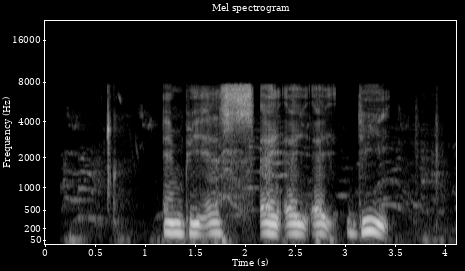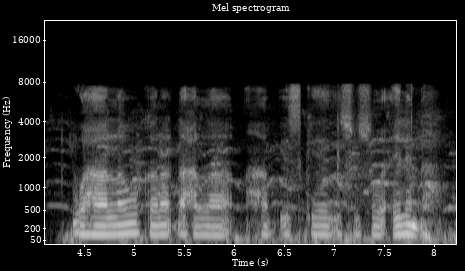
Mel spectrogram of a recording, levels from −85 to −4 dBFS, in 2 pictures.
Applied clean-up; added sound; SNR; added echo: none; none; none; none.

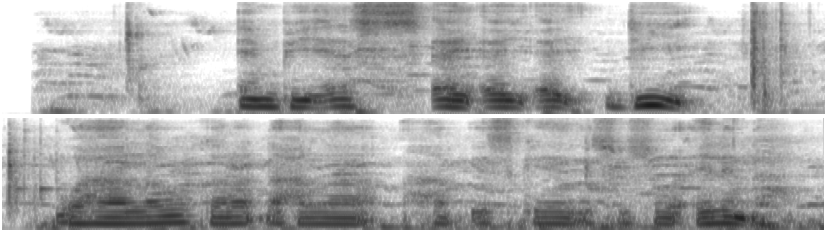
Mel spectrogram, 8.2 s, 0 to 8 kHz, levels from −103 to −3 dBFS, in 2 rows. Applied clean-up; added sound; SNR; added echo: none; Wood; 14 dB; reverberation time 0.2 s.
